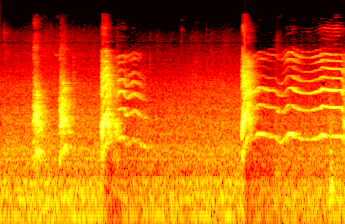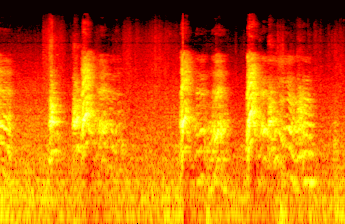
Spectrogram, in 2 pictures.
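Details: Shiba Inu dog mixing short high yips with a long wavering whine lasting over a second, then resuming quick barks in pairs and clusters through the rest of the recording.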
